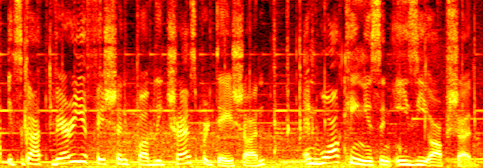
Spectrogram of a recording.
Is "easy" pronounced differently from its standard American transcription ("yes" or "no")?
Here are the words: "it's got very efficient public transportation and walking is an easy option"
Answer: no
